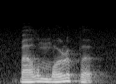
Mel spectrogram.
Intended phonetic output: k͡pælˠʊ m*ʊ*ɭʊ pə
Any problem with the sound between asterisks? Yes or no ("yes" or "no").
yes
